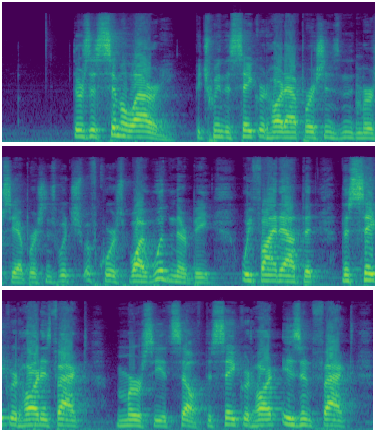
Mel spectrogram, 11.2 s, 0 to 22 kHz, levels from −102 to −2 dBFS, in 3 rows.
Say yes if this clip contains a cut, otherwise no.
yes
